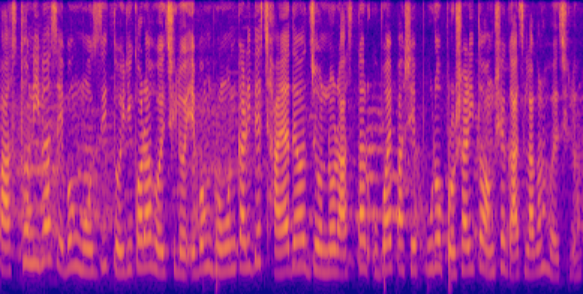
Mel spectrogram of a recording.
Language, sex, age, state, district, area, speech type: Bengali, female, 30-45, West Bengal, Purba Bardhaman, urban, read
